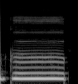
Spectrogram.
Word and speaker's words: goo: New goo, blue goo, gooey gooey blue goo, new goo, gluey gluey。好，这一段我们来找点新花样吧。这儿有许多蓝色的胶，那么 g o o 念作 goo 发长音，指的是粘性的物质胶的意思。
